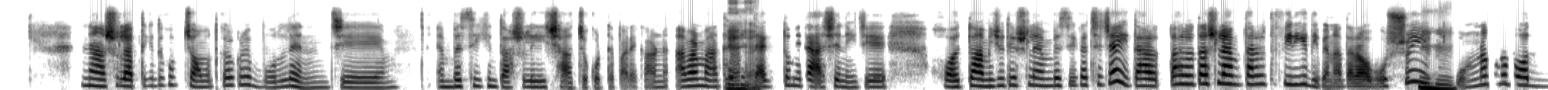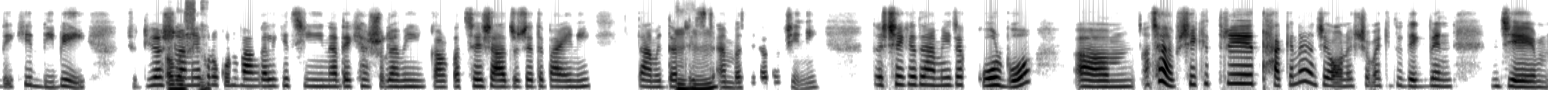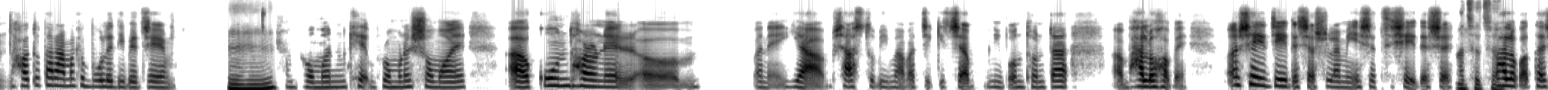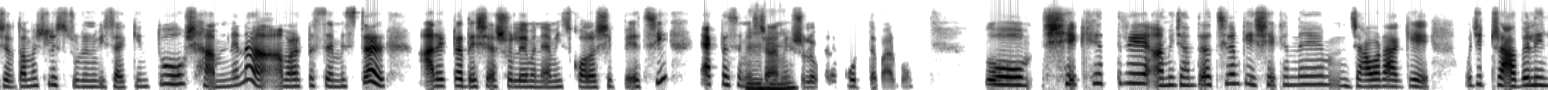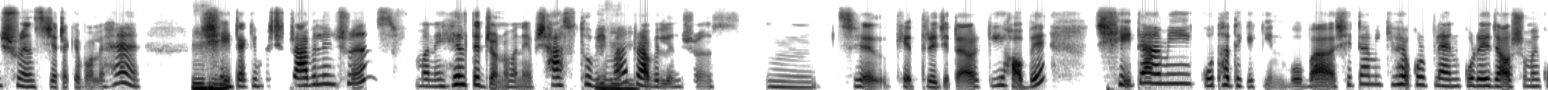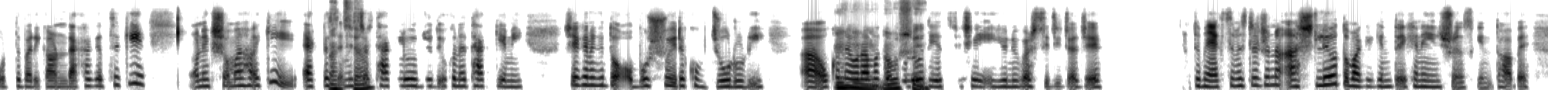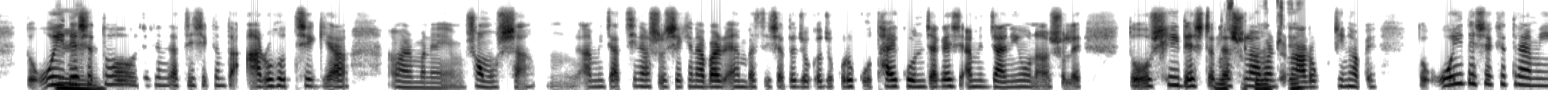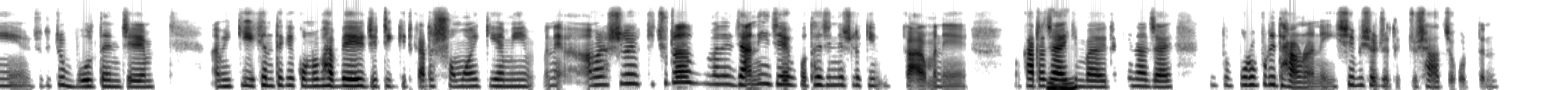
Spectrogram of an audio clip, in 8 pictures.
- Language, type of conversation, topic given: Bengali, advice, স্বাস্থ্যবীমা ও চিকিৎসা নিবন্ধন
- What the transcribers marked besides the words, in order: tapping; tongue click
